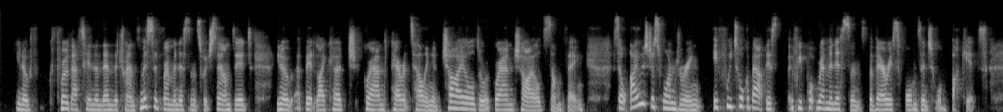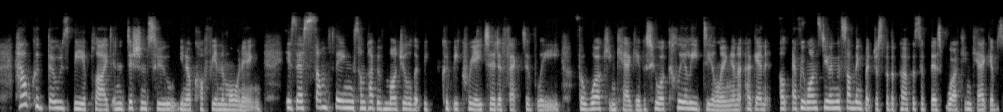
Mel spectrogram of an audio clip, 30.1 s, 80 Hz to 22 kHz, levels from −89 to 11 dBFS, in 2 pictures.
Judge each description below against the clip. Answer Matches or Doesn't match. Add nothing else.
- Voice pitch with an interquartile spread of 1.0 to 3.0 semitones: Doesn't match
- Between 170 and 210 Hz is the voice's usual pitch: Matches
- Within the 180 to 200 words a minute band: Matches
